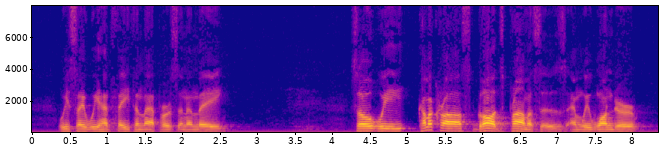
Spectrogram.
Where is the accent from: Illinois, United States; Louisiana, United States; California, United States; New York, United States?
New York, United States; New York City; Yeah, I was raised in New York City, but remember, when I became a believer, I decided to do some missionary work, and I was on a ranch.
